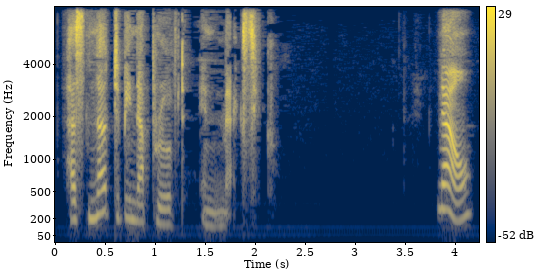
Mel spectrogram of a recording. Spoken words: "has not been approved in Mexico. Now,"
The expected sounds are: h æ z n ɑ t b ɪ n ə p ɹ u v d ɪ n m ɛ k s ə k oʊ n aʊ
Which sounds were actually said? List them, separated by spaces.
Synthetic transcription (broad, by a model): h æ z n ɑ t b ɪ n ə p ɹ u v d ɪ n m ɛ k s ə k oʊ n aʊ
